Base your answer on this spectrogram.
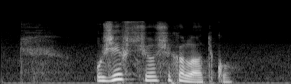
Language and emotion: Russian, neutral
